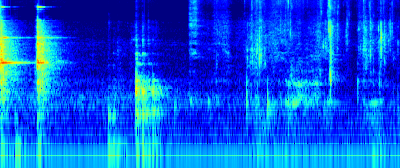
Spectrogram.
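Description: A wooden spoon stirring cubed pumpkin and vegetable broth in an enamelled pot. It knocks sharply against the pot twice at the start with a short ring, then gives softer knocks and light scattered clicks as the stirring goes on.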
